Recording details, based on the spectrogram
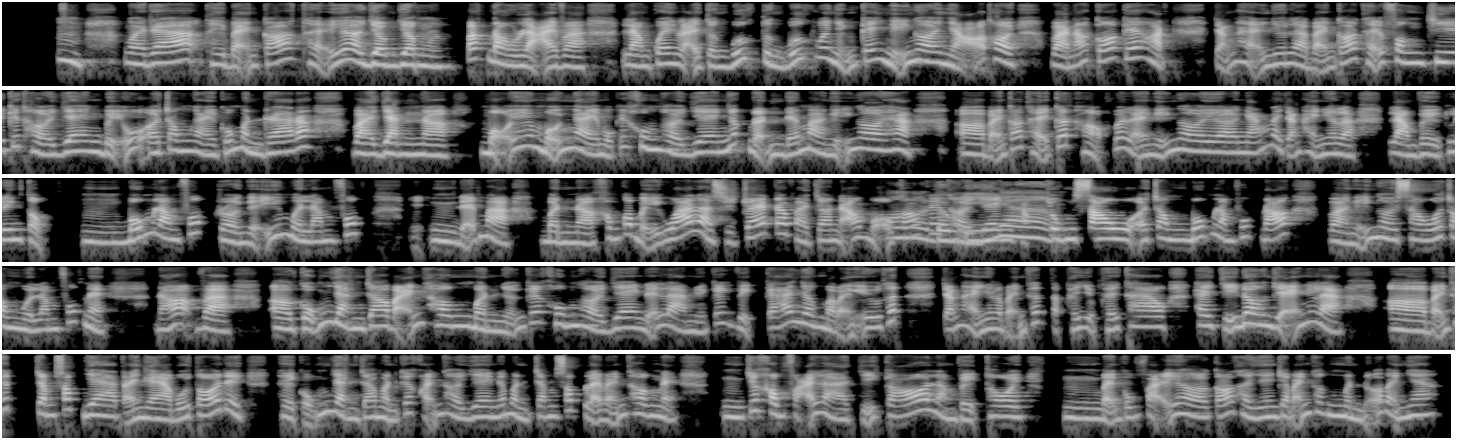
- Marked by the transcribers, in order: tapping; other noise; "stress" said as "xì trét"; other background noise
- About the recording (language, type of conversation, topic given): Vietnamese, advice, Làm sao để nghỉ ngơi mà không thấy tội lỗi?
